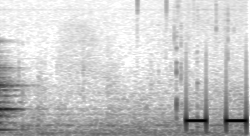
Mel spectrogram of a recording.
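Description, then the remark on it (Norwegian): On a call-in radio show, a phone line goes quiet after the caller hangs up, then a busy tone starts: two steady, mid-pitched beeps of equal length with short gaps, clear and loud against a low hum. “Ja, han la bare litt på.”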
